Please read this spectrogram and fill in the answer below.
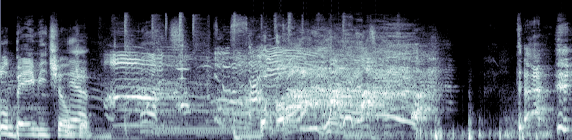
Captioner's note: laughing hysterically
